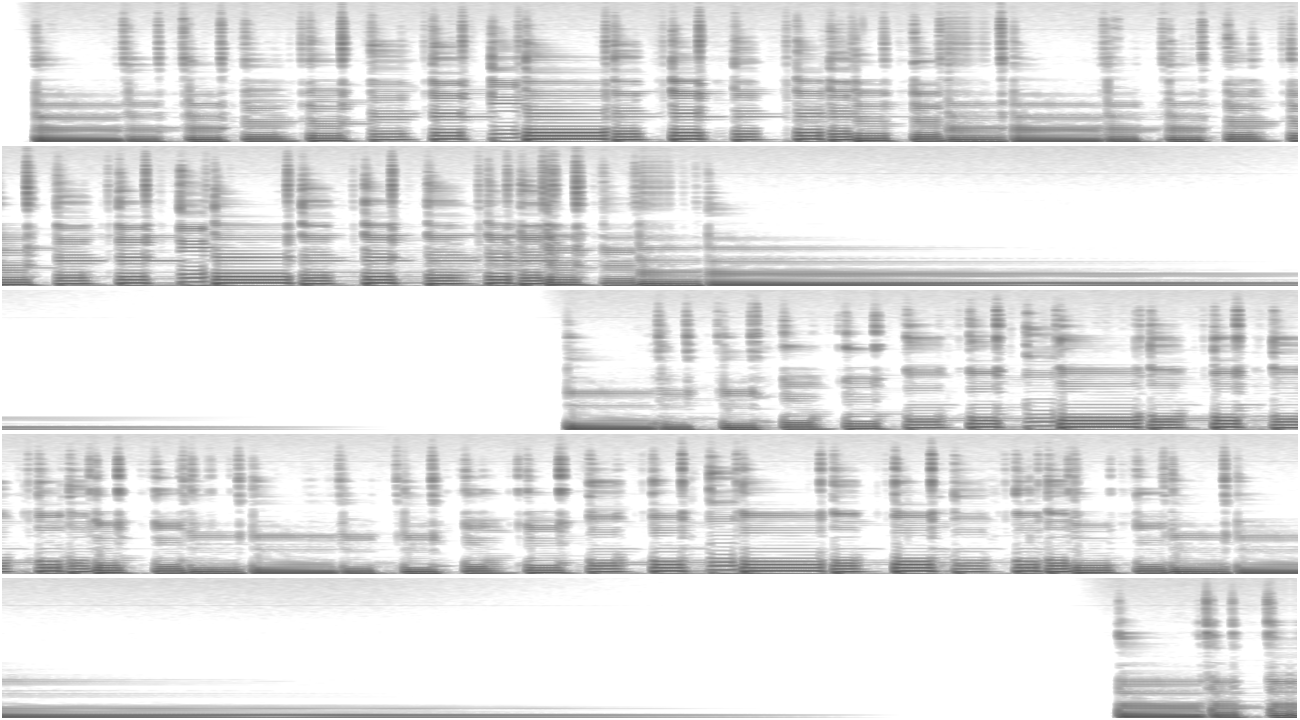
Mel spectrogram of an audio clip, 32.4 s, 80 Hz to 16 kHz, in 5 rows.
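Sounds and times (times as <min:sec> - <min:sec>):
electric bass through an Ashdown combo amplifier: 0:00.2 - 0:14.6, 0:15.8 - 0:30.2, 0:31.6 - 0:32.3.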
